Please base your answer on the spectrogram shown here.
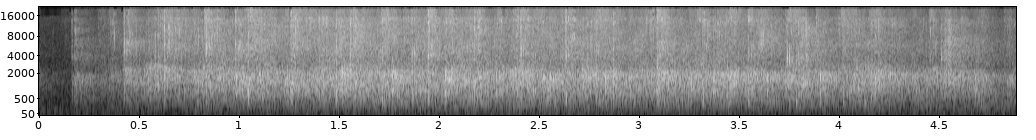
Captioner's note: audience applauding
